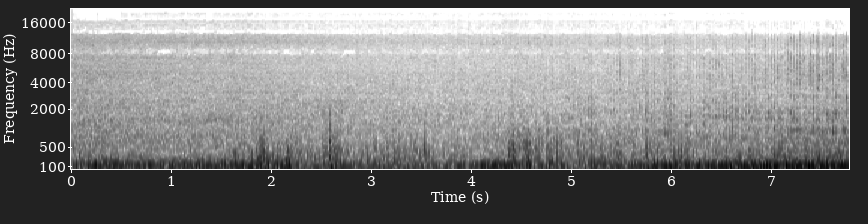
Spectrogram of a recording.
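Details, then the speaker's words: 1972 Chevrolet Blazer, 350 V8, automatic, possibly rebuilt motor with dual exhaust: deep steady burble at idle, even lope, no knocks, ticks or misses; normal idle. "Let's take a listen to the engine. Runs nice and smooth."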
